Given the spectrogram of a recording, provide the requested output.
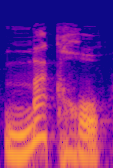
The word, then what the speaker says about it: maquereau: T, la truite, le maquereau, so technically this K, just pronounce it K, mac, maquereau, maquereau, alright, and then E, A, U, remember when you combine these three vowels, you get the sound O, maquereau, okay, and then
